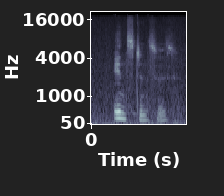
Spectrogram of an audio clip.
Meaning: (noun) plural of instance; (verb) third-person singular simple present indicative of instance
- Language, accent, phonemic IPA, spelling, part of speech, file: English, US, /ˈɪnstənsɪz/, instances, noun / verb, En-us-instances.ogg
